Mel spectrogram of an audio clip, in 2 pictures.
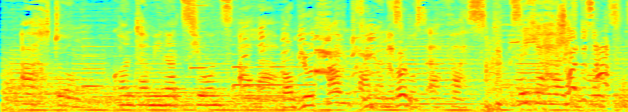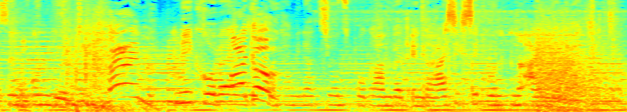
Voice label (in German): Computerstimme; Outer Limits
